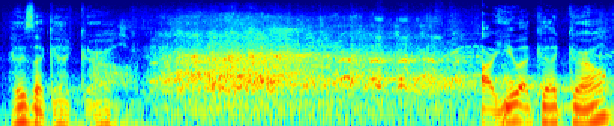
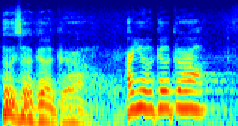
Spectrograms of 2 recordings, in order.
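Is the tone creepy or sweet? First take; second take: creepy; sweet. First: The voice sounds creepy and unsettling. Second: The voice sounds sweet and affectionate. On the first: The speaker seems like someone to call the police on. "Now change the tone" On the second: The speaker is a loving pet owner. "What do we say to our dog?"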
